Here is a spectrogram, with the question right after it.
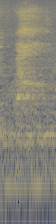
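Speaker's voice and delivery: long, soft exhale; weary sigh. Retold or imitated. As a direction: sigh at the alarm, worn out. Alarm goes off, wordless reaction.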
